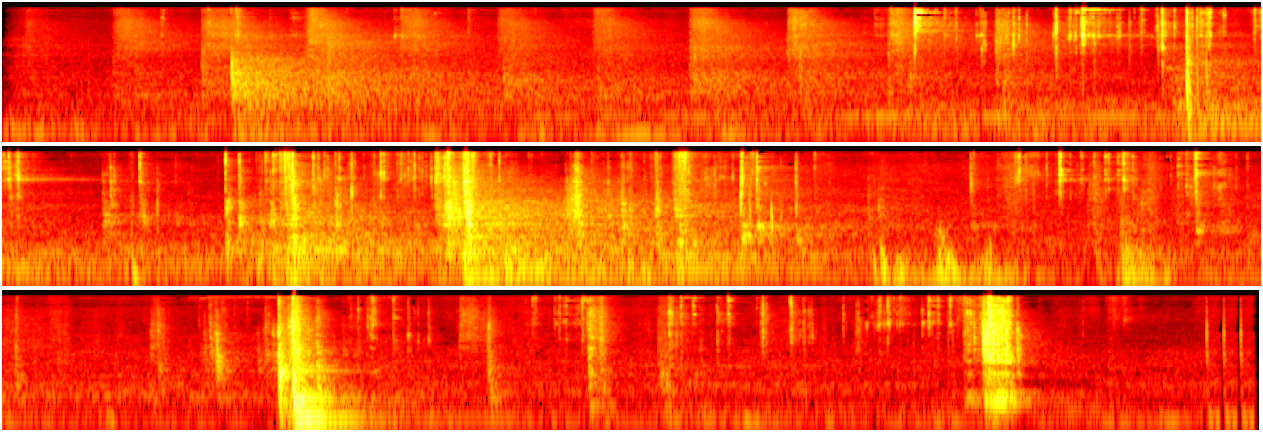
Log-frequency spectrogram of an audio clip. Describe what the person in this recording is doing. I am going down the hallway, taking keys, ompening the door, closing it, put the key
